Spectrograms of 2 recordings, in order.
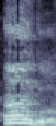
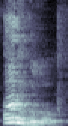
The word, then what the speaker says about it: ângulo: Então ela é ângulo. Você não diz ângulo, você diz ângulo. Ângulo. Esse an é a sílaba mais forte e então ela está na antepenúltima sílaba, então ela é uma proparoxítona.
